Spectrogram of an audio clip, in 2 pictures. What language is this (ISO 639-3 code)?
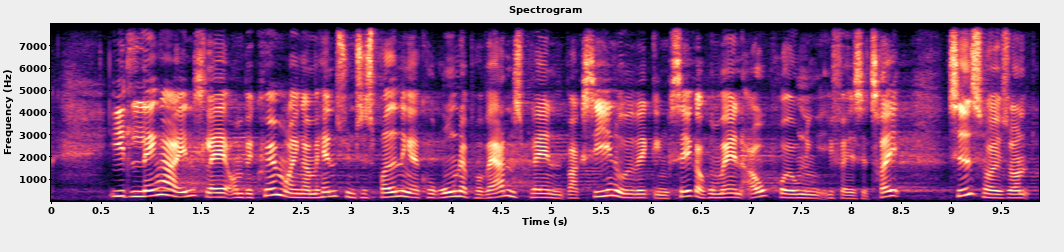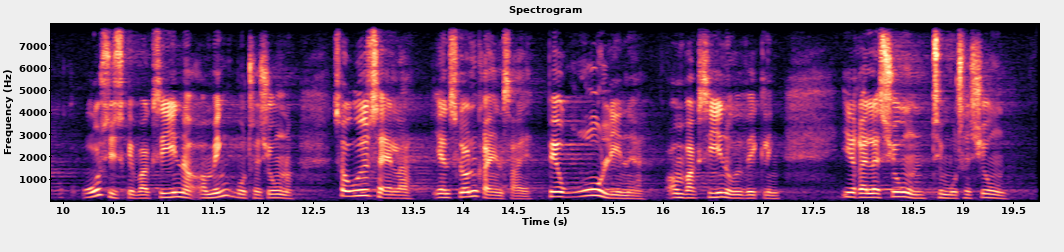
dan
